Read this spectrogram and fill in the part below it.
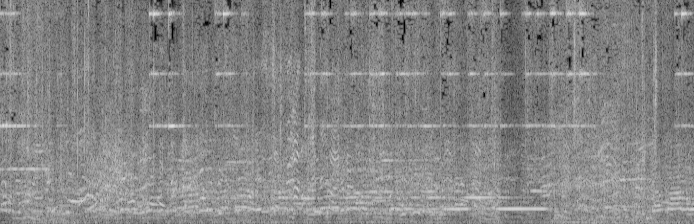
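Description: A crowd of girls and young women chatters and calls out outdoors.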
